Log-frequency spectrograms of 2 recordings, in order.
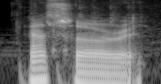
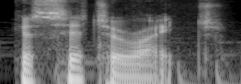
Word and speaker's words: cassiterite: Cassiterite. Can you tell me how to say it, please? Cassiterite.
